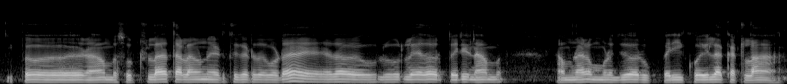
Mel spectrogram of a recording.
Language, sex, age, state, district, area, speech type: Tamil, male, 45-60, Tamil Nadu, Namakkal, rural, spontaneous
